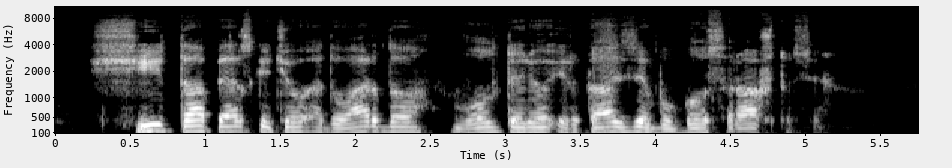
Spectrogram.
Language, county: Lithuanian, Telšiai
